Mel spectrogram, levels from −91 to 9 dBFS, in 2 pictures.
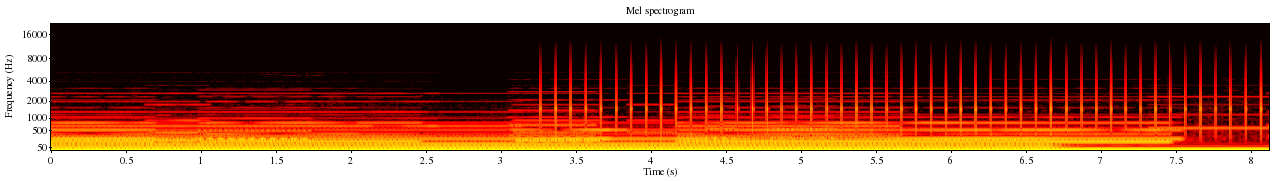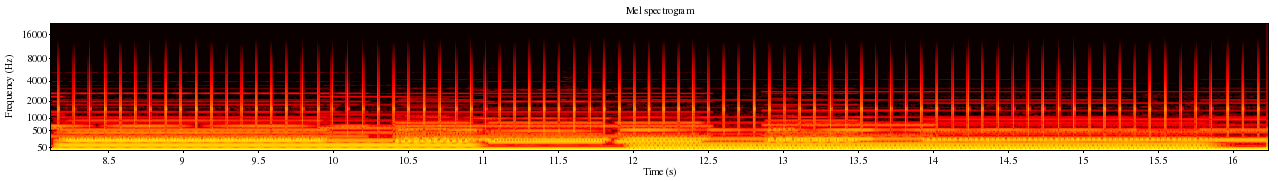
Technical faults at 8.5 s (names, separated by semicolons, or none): train of clicks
